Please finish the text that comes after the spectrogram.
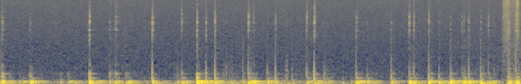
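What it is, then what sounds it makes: Microphone grille tapped. Fingertips with short nails tap and scratch the hollow, fist-sized, dome-shaped black metal mesh grille atop a red USB microphone. A rapid, uneven series of soft, deep thumps carries a low hum-like body, with thin bright scratchy ticks on top. Each tap dies away almost instantly.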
